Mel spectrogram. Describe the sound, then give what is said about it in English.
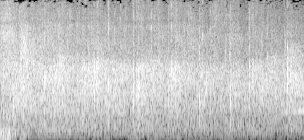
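Steady, dense applause from an audience clapping for Jesus fills the whole three seconds, a continuous wash of many hands clapping at an even level with no pauses and no voices. “Yeah, Clap for Jesus. Clap for Jesus.”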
